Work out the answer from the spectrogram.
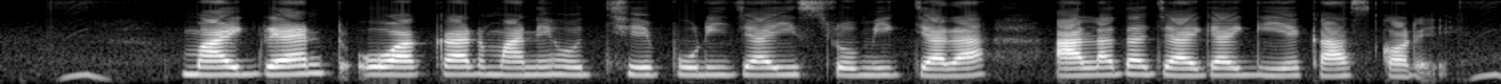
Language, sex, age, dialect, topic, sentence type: Bengali, female, 18-24, Northern/Varendri, agriculture, statement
